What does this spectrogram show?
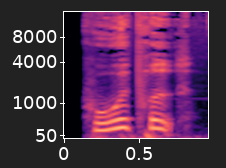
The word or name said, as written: hovedpryd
